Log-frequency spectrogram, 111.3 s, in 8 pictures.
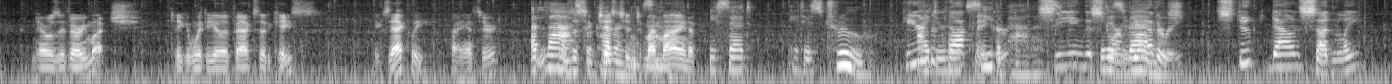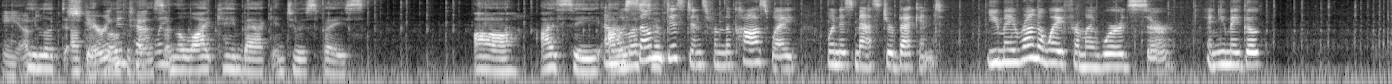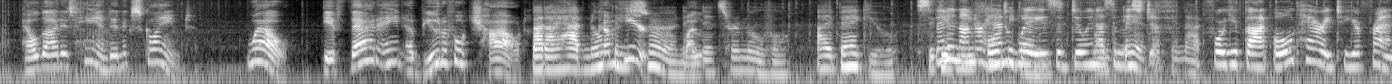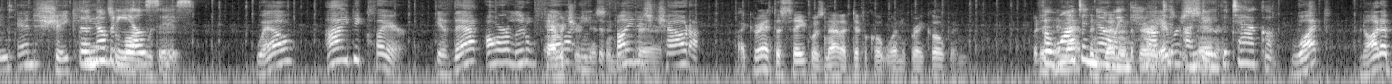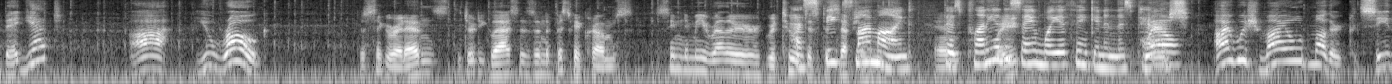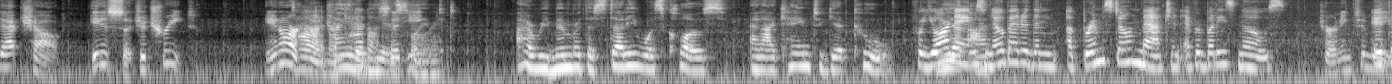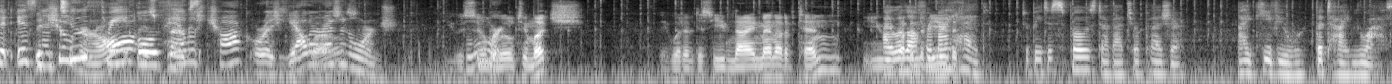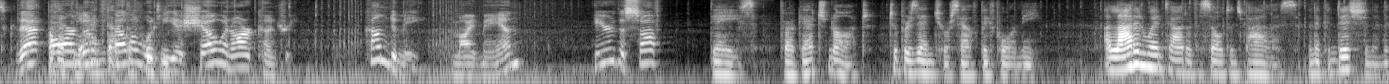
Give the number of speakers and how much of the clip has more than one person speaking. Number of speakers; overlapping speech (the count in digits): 5, about 28%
